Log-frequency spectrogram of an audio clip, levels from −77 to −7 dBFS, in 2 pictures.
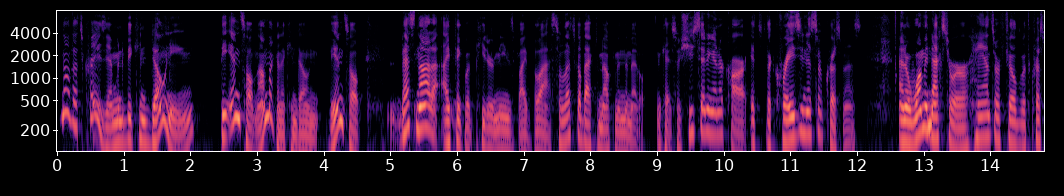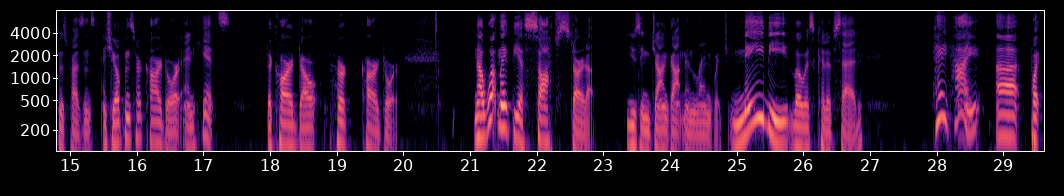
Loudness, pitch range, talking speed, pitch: -33 LUFS, 105-155 Hz, 190 wpm, 130 Hz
